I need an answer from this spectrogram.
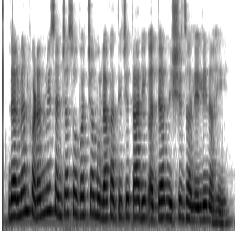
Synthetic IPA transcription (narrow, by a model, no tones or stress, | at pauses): d̪əɾmjanfəɽənʋiːsaɲt͡ɕjasobət̪̚t͡ɕjamulakʰat̪it͡ɕet̪aɾiːkəd̪ʱjat̪niʂt͡ɕit̪̚d͡zʱaleliːnaɦi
